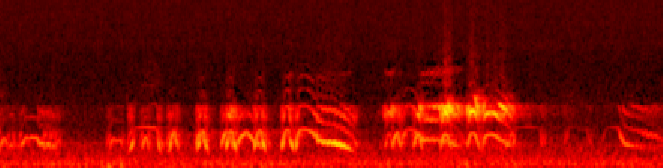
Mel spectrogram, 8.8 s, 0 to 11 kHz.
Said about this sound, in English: Each call is played twice, once to the north and once to the south, broadcasting for a range of 800 meters. This is our beloved barred owl, the bird we wait for. It's our dream bird.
